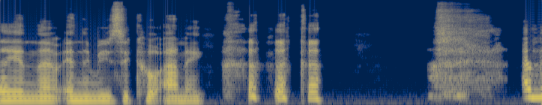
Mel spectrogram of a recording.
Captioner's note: laughing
